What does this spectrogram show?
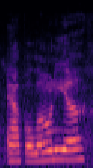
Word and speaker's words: Apollonia: be so sporty yarn apollonia is be so baby yarn so just wanna say it correctly to make sure it gets uh make sure i can correct anything going around does anybody else like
